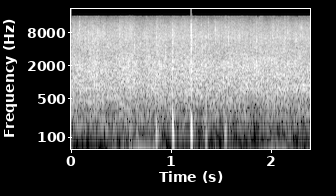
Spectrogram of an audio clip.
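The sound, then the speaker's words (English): A handful of quick, soft hand claps, around four or five in a short burst, sitting under a steady hiss of background noise. “That deserves claps, bro.”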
